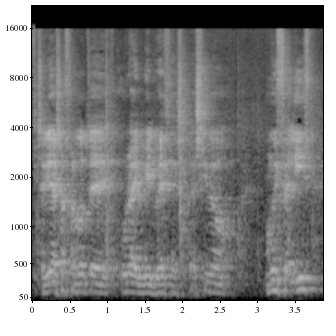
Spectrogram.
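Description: A man in his forties with an accent from Spain speaks as an interviewed priest. His delivery is measured and explanatory, at a middling pitch. The sound is very reverberant and a bit distant, with faint noise. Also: fairly even intonation, fairly bright tone. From Barcelona, Spain. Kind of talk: interview answers, explaining faith. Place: indoor hall with wooden bench. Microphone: small mic held out at arm's length by interviewer.

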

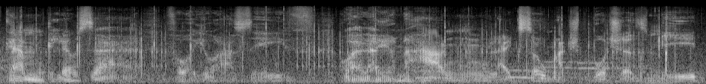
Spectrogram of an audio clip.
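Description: A man playing the ghost of a hanged man, speaking in a deep gravelly whisper with slow, archaic, mocking phrasing. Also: very noisy, full character voice. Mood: beckoning. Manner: slow, archaic, taunting with eerie laughs. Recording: loud music score behind.

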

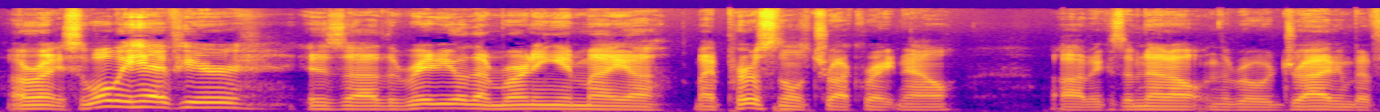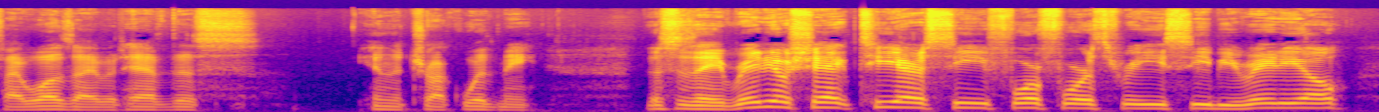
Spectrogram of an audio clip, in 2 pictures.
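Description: A man's voice: mid-range voice, fairly quick, fairly bright tone, clean tone, dry recording, studio quality. An American man in a casual, rambling, self-deprecating vlog, showing off gear as he talks. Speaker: vlogger, former truck driver. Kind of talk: casual product showcase vlog. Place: inside a parked vehicle, later outdoors beside it.

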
